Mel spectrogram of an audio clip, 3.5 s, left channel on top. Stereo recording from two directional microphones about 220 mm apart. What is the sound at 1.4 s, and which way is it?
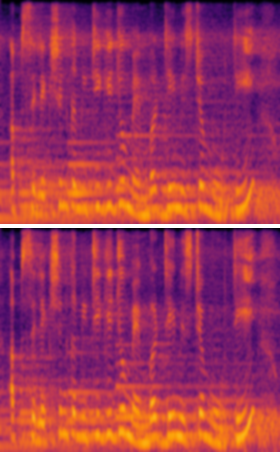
A woman's voice, 25° right (ahead or behind).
